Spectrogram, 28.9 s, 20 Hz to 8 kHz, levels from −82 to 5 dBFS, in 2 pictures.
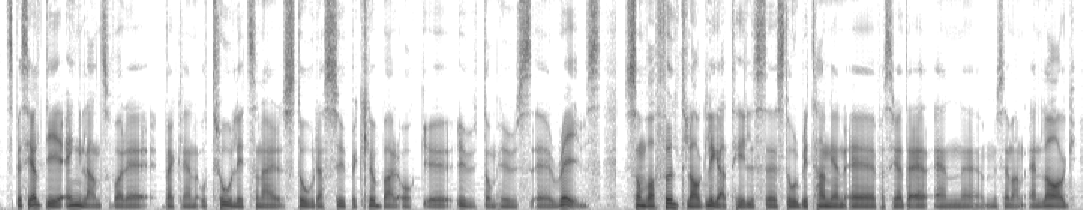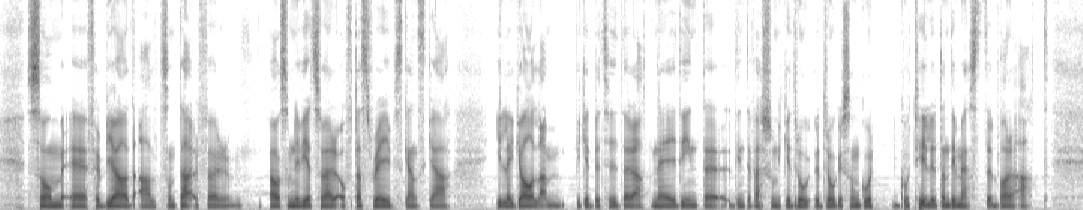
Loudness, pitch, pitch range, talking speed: -27 LUFS, 90 Hz, 85-95 Hz, 155 wpm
